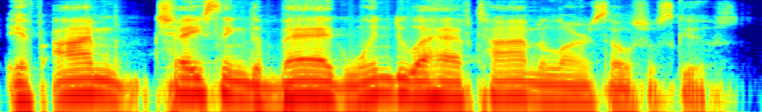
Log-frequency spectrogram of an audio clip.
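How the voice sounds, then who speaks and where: A man's voice: lowish voice, normal speed, darkish tone. A man in a casual podcast chat as co-host, slangy and emphatic, fond of rhetorical questions.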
